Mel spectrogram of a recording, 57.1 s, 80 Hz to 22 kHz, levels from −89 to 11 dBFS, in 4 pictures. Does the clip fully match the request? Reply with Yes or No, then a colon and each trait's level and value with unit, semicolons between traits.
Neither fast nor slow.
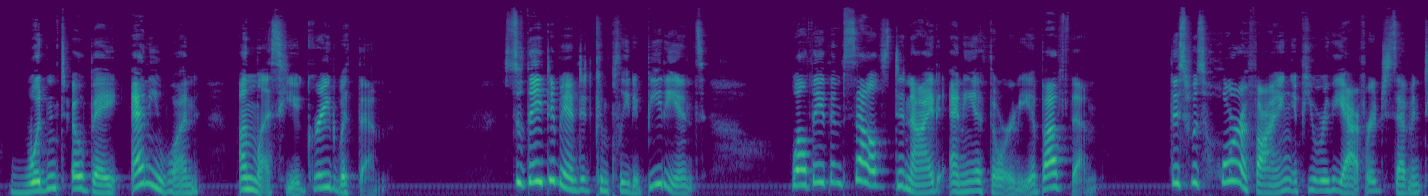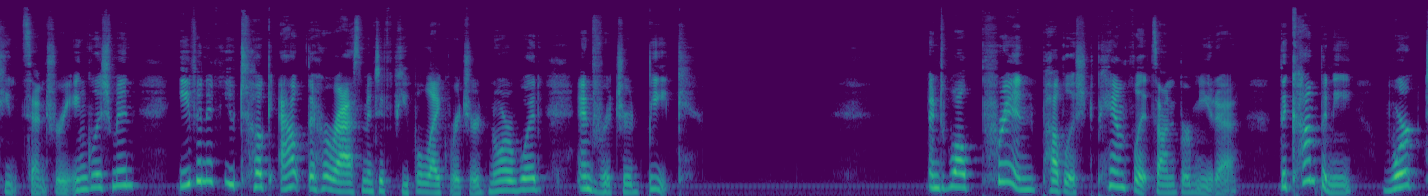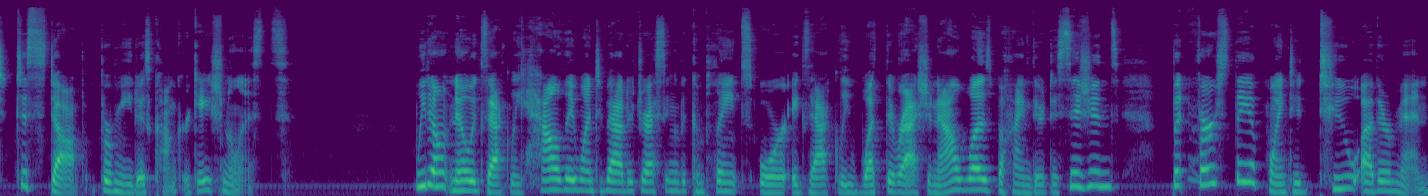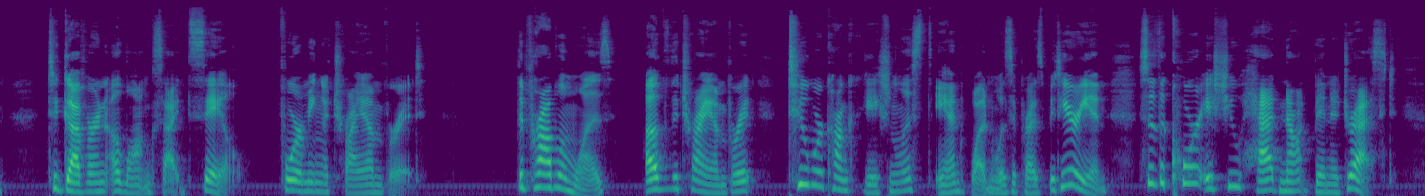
No: slow, 120 wpm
